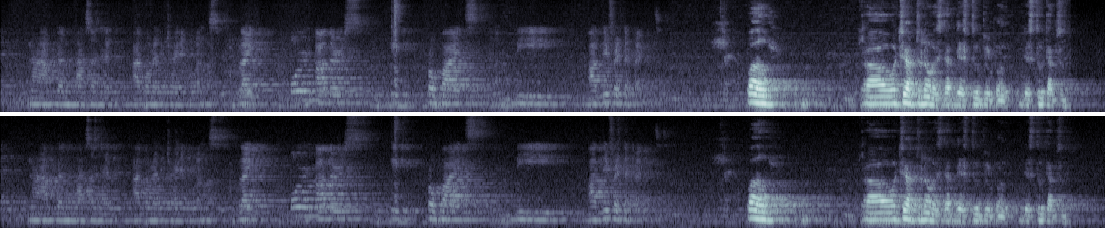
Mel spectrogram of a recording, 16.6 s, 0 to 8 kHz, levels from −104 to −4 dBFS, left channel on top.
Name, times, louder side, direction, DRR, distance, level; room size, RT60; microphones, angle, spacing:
voice 1, 0.4-1.7 2.0-3.3 3.6-3.9 4.4-5.4 5.8-6.0 6.4-7.2 7.6-8.3 8.8-9.6, left 1 dB, 25° left, 4.5 m, -51 dB
voice 2, 11.2-11.6 12.0-12.1 12.9-16.1, left 5 dB, 75° left, 0.5 m, -29 dB
27.5 x 24.0 x 4.3 m
head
